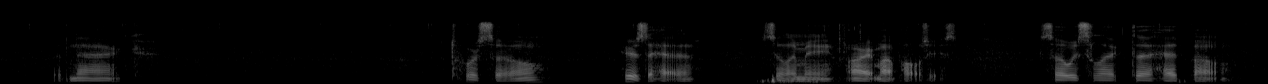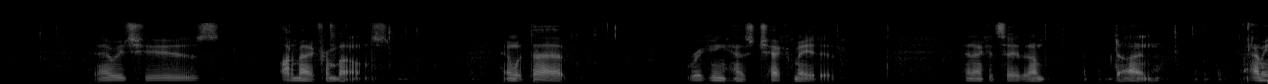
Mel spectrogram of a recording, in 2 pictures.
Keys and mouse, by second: 8.6 ctrl+t, 13.2 w, 18.6 r, 23.3 ctrl+t, 24.6 a.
